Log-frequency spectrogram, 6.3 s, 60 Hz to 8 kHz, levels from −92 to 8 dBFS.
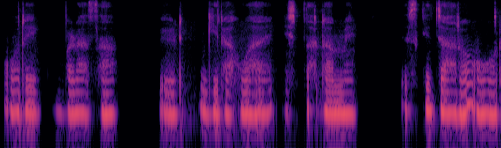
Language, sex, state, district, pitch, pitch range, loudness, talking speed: Hindi, female, Bihar, Supaul, 190 Hz, 185-200 Hz, -39 LUFS, 135 wpm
